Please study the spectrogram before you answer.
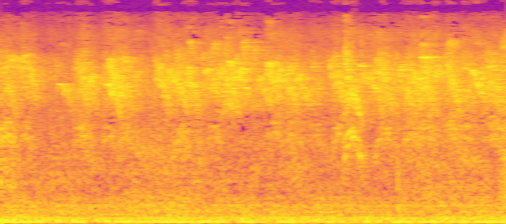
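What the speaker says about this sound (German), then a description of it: "Das sind diese kleinen Spatzen oder wie die heißen." Small sparrows chirp busily in a palm tree in Turkey, a dense and continuous twittering that sounds faint and somewhat distant against a soft background.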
